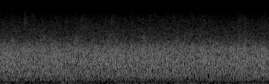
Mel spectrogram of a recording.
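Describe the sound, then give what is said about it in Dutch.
Sustained audience applause for Alena Bajeva and the orchestra after a concert performance, a dense, steady wash of many hands clapping at an even level throughout, with no voices breaking through. “Veel applaus en het bijbehorende bloemetje voor Alena Bajeva.”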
